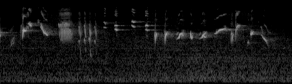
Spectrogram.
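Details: European goldfinch from Larache, recorded in 2014, singing a fast, tinkling run of high twittering notes, bright chirps and short trills packed closely together throughout.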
